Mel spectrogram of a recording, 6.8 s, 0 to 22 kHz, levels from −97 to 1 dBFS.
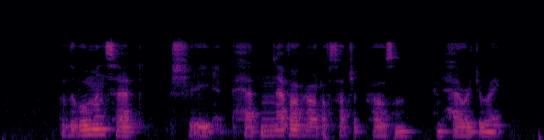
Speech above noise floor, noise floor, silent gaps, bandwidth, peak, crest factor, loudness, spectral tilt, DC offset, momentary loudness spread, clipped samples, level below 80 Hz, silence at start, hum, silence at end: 30 dB; -86 dBFS; none; 8 kHz; -36 dBFS; 22 dB; -56 LUFS; -4.5 dB/octave; under 0.1%; 14 LU; under 0.1%; -86 dBFS; 0.75 s; none; 0.05 s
